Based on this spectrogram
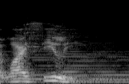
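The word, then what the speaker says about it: YSEALI: see you know there's like yeah all right why Celie Alibaba netpreneur and a 10 10 by 1000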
